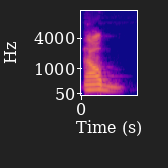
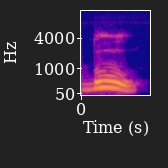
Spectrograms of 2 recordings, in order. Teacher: Kalau muncung untuk dad yang mati tak tepat. Sebab dad mati tak dimuncungkan.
